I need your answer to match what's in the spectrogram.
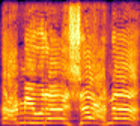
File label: order cover pickup, battle chatter, english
